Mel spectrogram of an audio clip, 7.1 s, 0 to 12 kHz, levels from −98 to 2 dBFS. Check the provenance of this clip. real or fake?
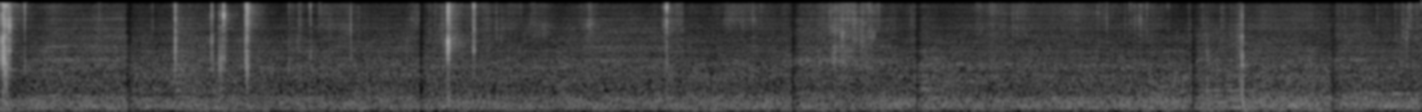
fake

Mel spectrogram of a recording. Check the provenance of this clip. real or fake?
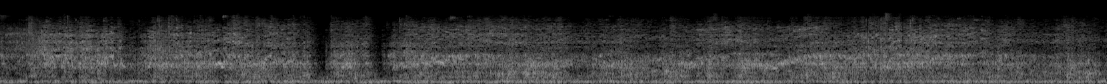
real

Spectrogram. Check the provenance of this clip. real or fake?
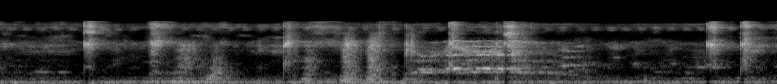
fake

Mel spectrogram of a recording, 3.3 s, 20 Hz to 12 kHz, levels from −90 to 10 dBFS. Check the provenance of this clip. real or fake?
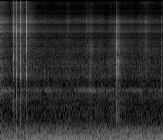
fake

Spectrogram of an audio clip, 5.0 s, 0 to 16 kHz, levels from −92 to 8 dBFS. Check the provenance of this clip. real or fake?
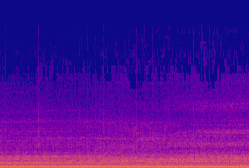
real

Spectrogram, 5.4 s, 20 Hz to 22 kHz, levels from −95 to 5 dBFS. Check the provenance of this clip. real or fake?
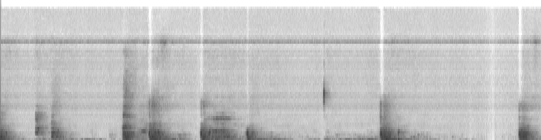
fake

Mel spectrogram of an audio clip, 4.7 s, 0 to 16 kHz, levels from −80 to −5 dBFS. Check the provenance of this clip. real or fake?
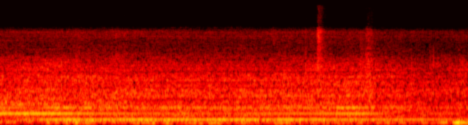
real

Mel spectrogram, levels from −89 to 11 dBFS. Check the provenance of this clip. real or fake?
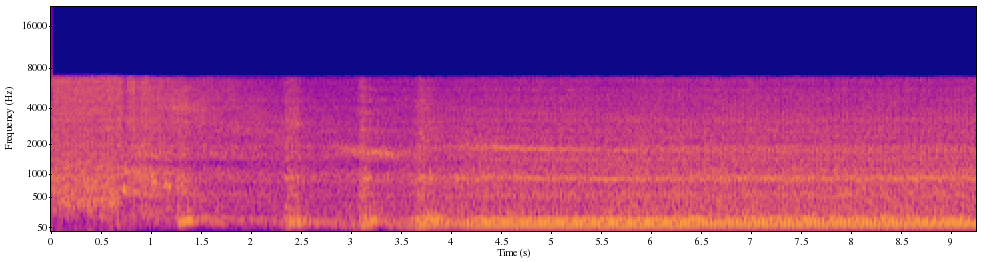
fake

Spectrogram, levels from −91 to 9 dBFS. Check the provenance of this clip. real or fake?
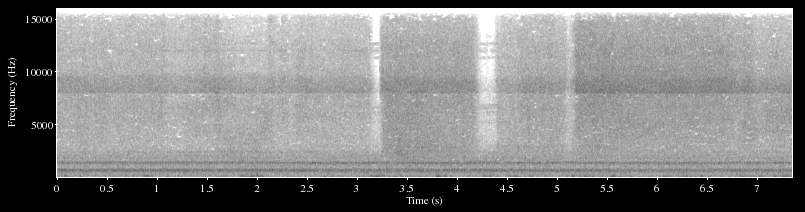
real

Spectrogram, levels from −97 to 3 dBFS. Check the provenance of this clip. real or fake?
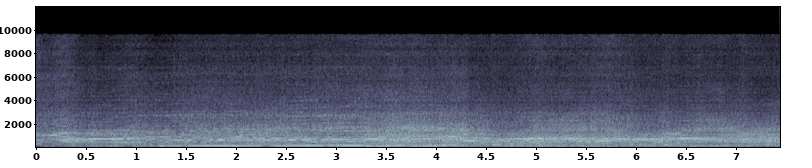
fake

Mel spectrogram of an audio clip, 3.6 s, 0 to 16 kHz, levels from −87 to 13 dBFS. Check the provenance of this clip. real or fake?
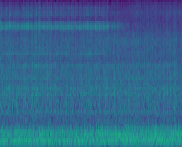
real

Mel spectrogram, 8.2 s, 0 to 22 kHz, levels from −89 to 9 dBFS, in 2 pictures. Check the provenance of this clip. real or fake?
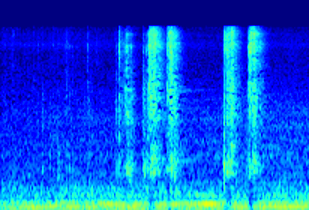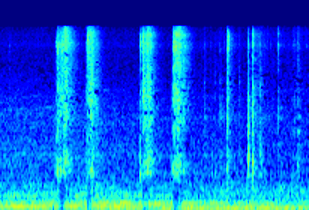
real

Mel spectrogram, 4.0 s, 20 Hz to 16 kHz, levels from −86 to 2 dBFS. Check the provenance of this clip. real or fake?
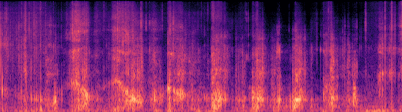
fake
